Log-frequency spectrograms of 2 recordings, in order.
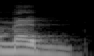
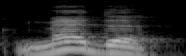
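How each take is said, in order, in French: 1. Le d final s'arrête net, sans rebond. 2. Le d final est relâché avec un rebond en écho. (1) "pas med" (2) "le dal, il était qalqala quand il porte la soukoun"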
